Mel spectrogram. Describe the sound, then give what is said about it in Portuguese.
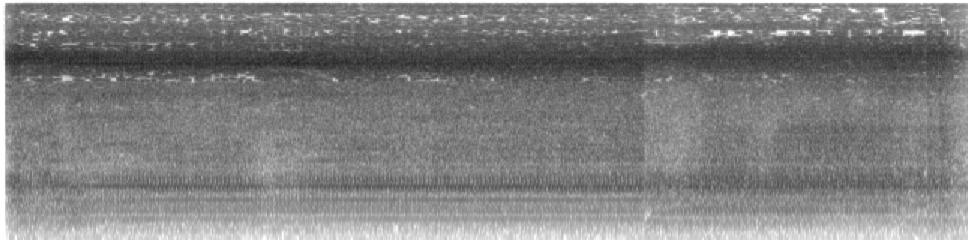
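A power drill whines loudly and steadily, grinding into a hard drive, its pitch dropping and roughening partway through before carrying on without pause. “Daquele vídeo dos tiozinhos da Sam pegando HD e passando uma furadeira.”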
